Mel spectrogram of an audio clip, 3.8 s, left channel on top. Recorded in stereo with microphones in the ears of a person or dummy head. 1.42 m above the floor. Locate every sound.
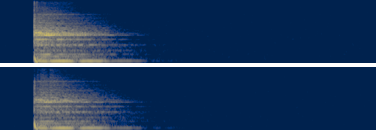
0.3 s a thud: 30° left (ahead or behind), 2.5 m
